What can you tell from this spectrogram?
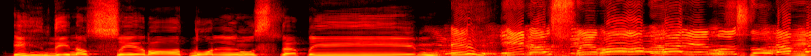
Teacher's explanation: صاد کو موٹا رکھنا ہے، را کو بھی اور طا کو اور زیادہ موٹا کرنا ہے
